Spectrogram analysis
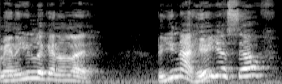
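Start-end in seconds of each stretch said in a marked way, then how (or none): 1.6-2.7 high, incredulous; pitched-up disbelief; exasperated. Retold or imitated. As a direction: ask it in disbelief at the chewer. Exasperated at a loud eater.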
